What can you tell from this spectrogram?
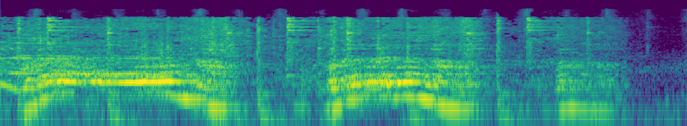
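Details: Lion roaring: three deep, drawn-out roars in about four and a half seconds. Each swells and then falls away, with the last one shorter and softer.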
